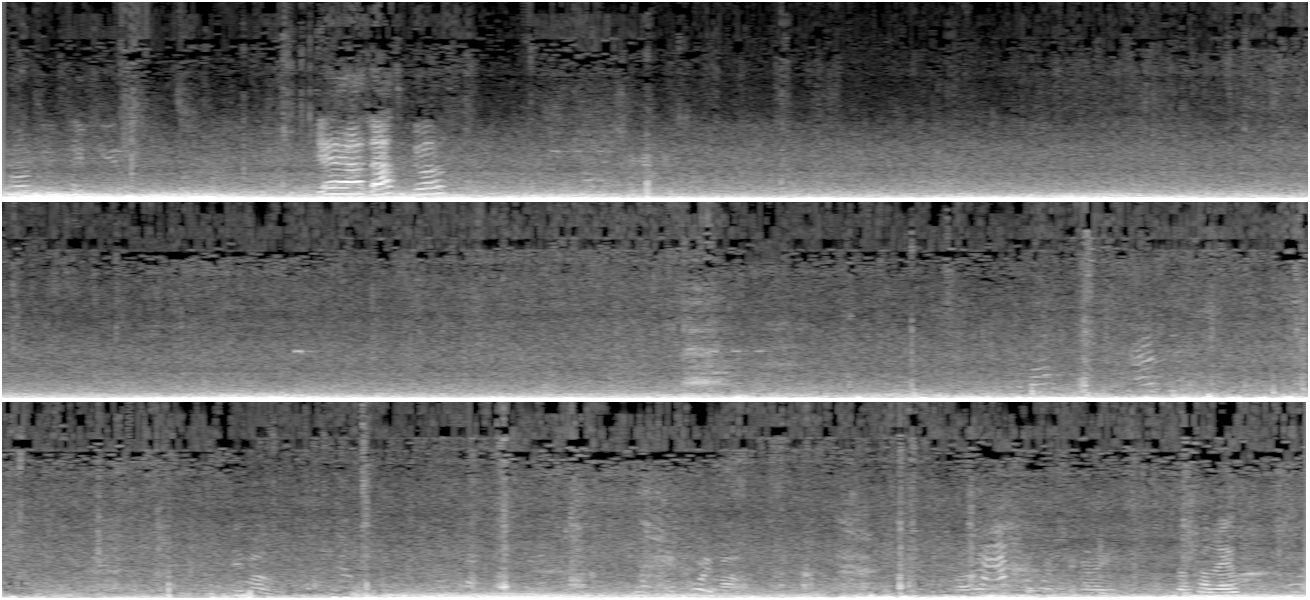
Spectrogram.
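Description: Steady low outdoor rumble, with brief faint voices about two seconds in and again near the end.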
